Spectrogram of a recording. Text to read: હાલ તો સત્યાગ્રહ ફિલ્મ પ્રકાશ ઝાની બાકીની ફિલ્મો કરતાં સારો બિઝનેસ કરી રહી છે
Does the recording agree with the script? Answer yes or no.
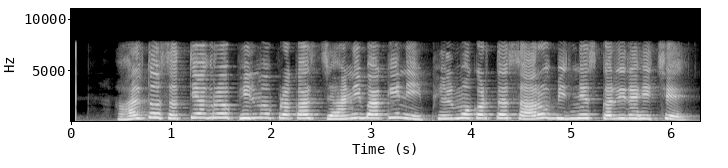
yes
